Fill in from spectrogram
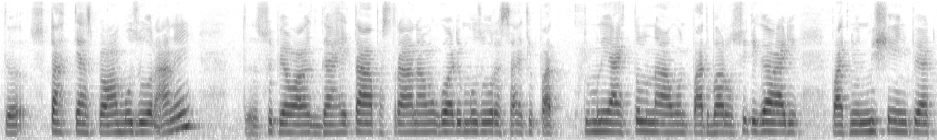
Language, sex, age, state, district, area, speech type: Kashmiri, female, 60+, Jammu and Kashmir, Ganderbal, rural, spontaneous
